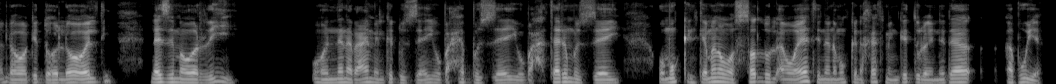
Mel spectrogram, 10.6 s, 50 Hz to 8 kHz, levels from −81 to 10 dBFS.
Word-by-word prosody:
اللي 115 - -4
هُو 110 0 +3
جده 115 -2 -2
اللي 110 +2 +1
هُو 125 - +7
والدي 130 +8 +2 0.4
لازم 130 0 +4
أوريه، 115 +2 +1 0.8
وهُو 125 -3 -4
إن 115 +2 -2
أنا 125 -1 +2
باعامل 115 0 0
جده 120 -2 -7
إزاي 105 +3 -4
وباحبه 115 +1 -5
إزاي، 105 +2 -2
وباحترمه 130 +6 0
إزاي، 110 0 0 0.4
وممكن 125 0 +1
كمان 145 +6 +1
أوصل 140 0 +3
له 135 - -2
الأوقات 125 +4 +2
إن 115 - -4
أنا 110 0 -3
ممكن 115 -1 -6
أخاف 135 +3 -4
من 105 -1 -6
جده 130 +1 -4
لأن 105 0 -3
ده 130 +2 +3 0.3
أبويا، - - -2
115 Hz, 180 wpm, -25 LUFS, 110-130 Hz, 0.8 s, هُو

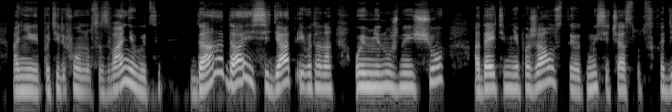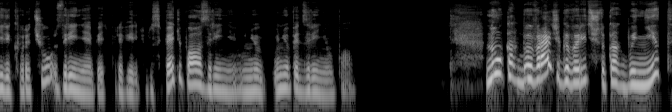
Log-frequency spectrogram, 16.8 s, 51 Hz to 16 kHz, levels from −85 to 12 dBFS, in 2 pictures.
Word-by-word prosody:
Они 155 -1 -1
по 155 -1 -8
телефону 155 -1 -6
созваниваются: 170 - -2 0.3
"Да, 155 +5 +4
да". 230 +7 +5
И 265 -5 -2
сидят, 185 +5 +3
и 190 - -4
вот 180 +1 -4
она: 175 -1 0 0.3
"Ой, 190 +2 +4
мне 190 -1 +3
нужно 185 -1 -1
ещё, 240 +9 0 0.4
а - - 0
дайте 175 0 +3
мне, 175 -1 -3
пожалуйста". 195 +4 -1
И - - -3
вот 150 - -7
мы 175 +2 -2
сейчас 155 0 -5
вот - - -22
сходили 160 -1 -6
к 145 - -22
врачу 160 - -6
зрение 160 -6 -4
опять 130 - -12
проверить, 135 -3 -11
у - - -27
нас 150 - -13
опять 230 +10 0
упало 210 -4 +2
зрение, 155 -3 -7
у 150 - -11
неё 150 -1 -6
у - - -10
неё 175 0 -3
опять 165 -3 -7
зрение 145 -4 -8
упало. 135 +3 -20 1.6
Ну, 360 +9 +6
как 320 -6 +1
бы, 275 +4 +5
врач 275 0 +7
говорит, 245 +2 +2
что 220 - -3
как 230 -1 +1
бы 205 +3 +1
нет, 225 - +2
175 Hz, 180 wpm, -23 LUFS, 155-215 Hz, 1.6 s, врач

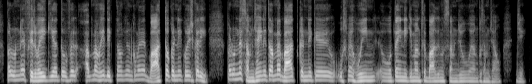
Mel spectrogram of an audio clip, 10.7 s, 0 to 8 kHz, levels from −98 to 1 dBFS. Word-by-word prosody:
पर 155 - 0
उनने 160 +2 -1
फ़िर 140 -5 +3
वही 135 +1 +5
किया 145 +2 +1
तो 145 +1 -1
फ़िर 155 +2 -2 0.2
अब 140 +1 -1
मैं 160 0 0
वही 150 +1 0
देखता 150 +1 -2
हूँ 155 0 -6
कि 165 - -7
उनको 160 0 -7
मैंने 170 0 -3
बात 125 +1 +5
तो 165 - +3
करने 155 0 -1
की 160 - -7
कोशिश 155 -1 -1
करी 135 -9 +1 0.4
पर 165 - +1
उनने 185 +3 0
समझा 125 -2 +2
ही 145 - +3
नहीं 160 +1 -2
तो 160 - +3
अब 155 - +4
मैं 175 -1 +1
बात 130 +1 +7
करने 145 -1 0
के 150 0 +1
उसमें 135 +1 -6
हूँ 120 0 +1
ही 130 - +2 0.3
होता 125 0 -3
ही 135 - +1
नहीं 130 -2 -1
कि 130 - -4
मैं 125 0 0
उनसे 125 +2 -3
बात 115 +2 0
को 120 - -3
समझूँ 110 +1 -5
या 110 - -6
उनको 110 +2 -10
समझाऊँ। 100 -2 -11 0.3
जी। 100 -3 -14
140 Hz, 270 wpm, -24 LUFS, 125-155 Hz, 0.4 s, बात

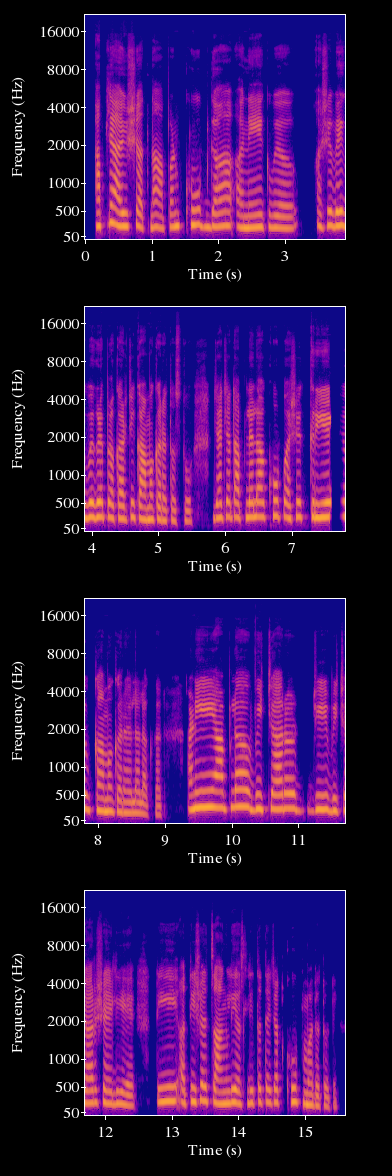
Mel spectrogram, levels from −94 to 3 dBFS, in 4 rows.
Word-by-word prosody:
आपल्या 260 +5 +1
आयुष्यात 235 -1 +2
ना, 220 +1 -2
आपण 225 +4 -2
खूपदा 240 -2 -1 0.2
अनेक 210 +2 0
वे 210 -1 -2 0.6
असे, 235 +2 -1
वेगवेगळ्या 250 +1 +4
प्रकारची 235 -1 -1
कामं 215 -1 +3
करत 200 -3 -2
असतो, 185 0 -9 0.3
ज्याच्यात 250 +2 -1
आपल्याला 255 +1 +2
खूप 275 -2 -3
असे, 245 +2 -1
क्रिएटिव 260 +1 +3
कामं 220 -1 +2
करायला 190 -3 -3
लागतात 160 -3 -9 0.4
आणि 285 +3 +6
आपलं 290 +2 +3
विचार, 255 0 +1 0.4
जी 250 +1 +3
विचारशैली 220 -1 -2
आहे, 180 - -3 0.4
ती 250 +2 +2
अतिशय 240 +4 0
चांगली 215 +1 +2
असली 215 +1 -4
तर - - -1
त्याच्यात 230 0 -4
खूप 240 -2 -2
मदत 185 -3 -2
होते. 160 -3 -11
235 Hz, 140 wpm, -24 LUFS, 215-255 Hz, 0.6 s, आणि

